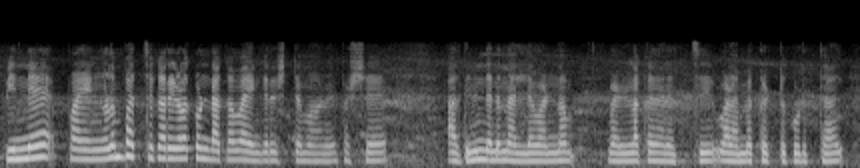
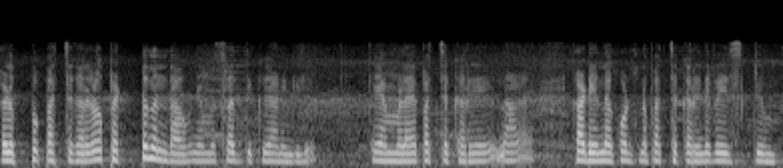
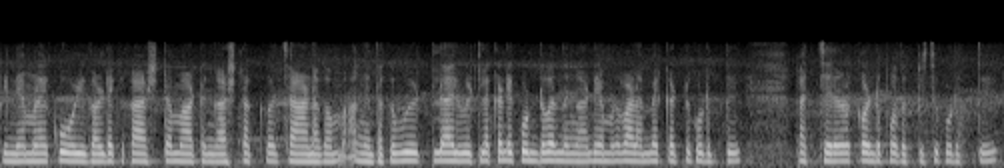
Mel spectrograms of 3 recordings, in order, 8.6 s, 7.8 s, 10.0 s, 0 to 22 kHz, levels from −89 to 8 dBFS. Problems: constant background noise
